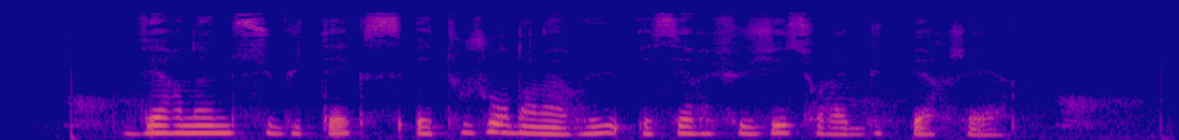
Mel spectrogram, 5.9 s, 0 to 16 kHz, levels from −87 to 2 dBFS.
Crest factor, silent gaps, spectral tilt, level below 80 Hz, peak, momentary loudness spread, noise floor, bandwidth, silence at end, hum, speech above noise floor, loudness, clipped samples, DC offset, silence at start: 20 dB; none; -6.5 dB/octave; -78 dBFS; -24 dBFS; 11 LU; -68 dBFS; 11.5 kHz; 0.45 s; none; 26 dB; -43 LUFS; under 0.1%; under 0.1%; 0.35 s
